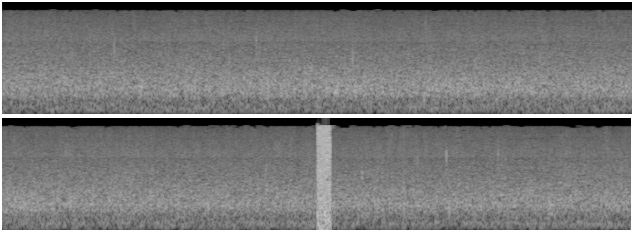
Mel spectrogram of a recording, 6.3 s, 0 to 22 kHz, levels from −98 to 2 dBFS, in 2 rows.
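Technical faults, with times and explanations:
4.73 to 4.79 s, file tags played as audio: embedded cover-picture data is read as samples, and its compressed bytes give a 66 ms hard-edged burst of very loud white noise.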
